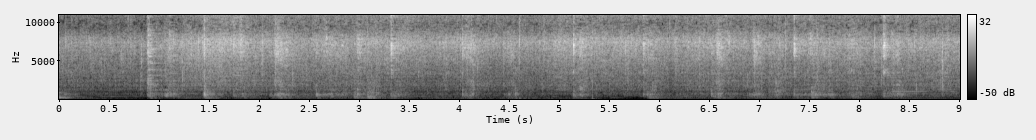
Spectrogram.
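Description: Chili spices fry in hot oil in a pan for a potato and papad curry, a steady close sizzle broken by repeated scraping and clanking as a spoon stirs the mixture, no voices.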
